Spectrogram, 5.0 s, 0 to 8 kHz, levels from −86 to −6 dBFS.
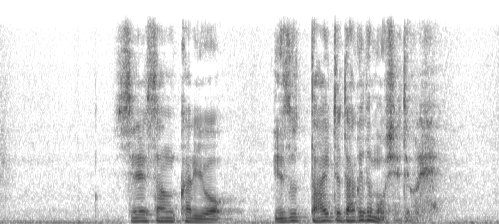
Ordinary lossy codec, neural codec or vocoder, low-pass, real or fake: none; codec, 16 kHz, 16 kbps, FunCodec, trained on Chinese and English, 50 frames a second; 7.2 kHz; fake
